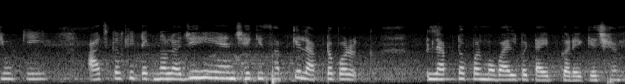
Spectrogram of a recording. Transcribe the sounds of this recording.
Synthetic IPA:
kjũki | ad͡ʒkəlkeʈeknɔlɔd͡ʒiɦĩent͡ʃʰɛkisəbʱkelɛp̚ʈɔpɾ | lɛpʈɔpːəɾmobailpeʈaip̚kəɾeket͡ʃʰɛ

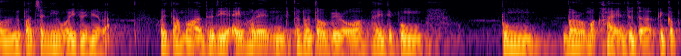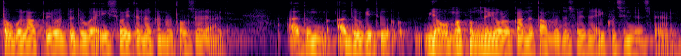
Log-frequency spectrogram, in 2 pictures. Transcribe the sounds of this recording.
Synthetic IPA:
olupat͡ʃɐniojdojneba̰ | hojtamoɐdudiʔɐjɦɔɾenkɐnotawbiɾoɦajdipuŋ | puŋbɐɾomɐkʰajɐdudɐpikɐp̚tawbɐlak̚piɾoɐduduɡɐɐ̰jsojdɐnɐkɐnotawzɐɾa̰ɡi | ɐ̰dumɐ̰duɡidujawmɐpʰɐmnɐjawɾɐkandɐtamɐdɐsojdɐnɐ̰jkʰusinːɐzɐ̰ɾa̰ɡi

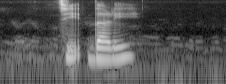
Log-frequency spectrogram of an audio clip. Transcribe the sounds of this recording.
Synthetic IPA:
d͡ʒḭʔd̪aɽi

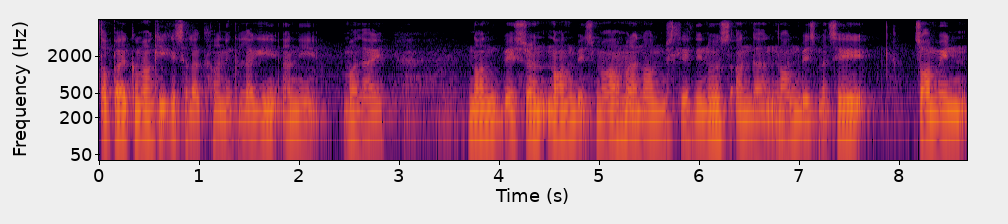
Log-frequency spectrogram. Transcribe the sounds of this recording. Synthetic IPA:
t̪ʌpaĩkomakeket͡sʰʌlakʰanʌkolaɡiʔʌni | mʌlaj | nʌnbesrʌnʌnbesmaːmalajnʌnbislesd̪inosʌ̰nd̪anʌnbesmat͡sʌ̃ | t͡sʌmin

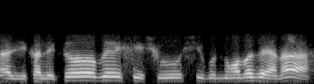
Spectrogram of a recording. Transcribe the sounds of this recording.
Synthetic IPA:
azikʰalek̚t̪ɔbesesusiɡunuŋabazajana

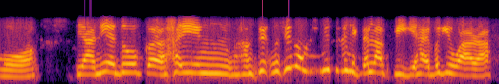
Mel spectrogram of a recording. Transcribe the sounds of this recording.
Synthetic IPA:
o | janiɐdukhɐjeŋɦaŋsit̚ŋɐsinoŋnimisidɐɦek̚tɐlak̚piɡeɦajbɐɡiwaɾa

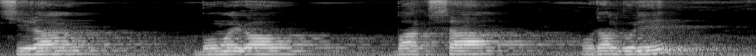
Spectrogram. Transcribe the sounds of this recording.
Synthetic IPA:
siɾaŋ | bɔŋajɡaw | baksa | ɔdalɡuɾi

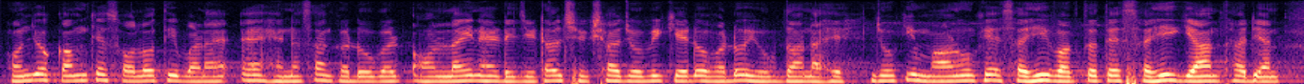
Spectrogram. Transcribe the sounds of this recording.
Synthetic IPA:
ɦʊnɪ̃d͡ʑokɐmkʰeːsɔːlot̪ʰiɓɐɽ̃aːẽʔɛ̃ːɦɪnə̆sãɡɐɗoɡɐɗɔːnlaːɪnɛ̃ːɖɪd͡ʑɪʈəlʃɪkʃad͡ʑoːbɪkeːɗoʋɐɗojoːɡd̪aːnaːɦed͡ʑoːkimaːɳ̤ũkʰeːsɐɦiʋɐkt̪t̪esɐɦiɡjaːnt̪ʰaɗijənɪ̆

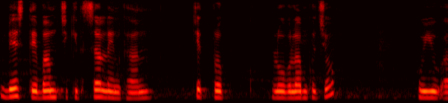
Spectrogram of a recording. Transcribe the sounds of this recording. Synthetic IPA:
best̪ebamt͡ʃikit̪salenkʰan | t͡ʃet̪̚pɾɔp̚ | lɔbɔlamkʰut͡ʃɔ | hujuʔa

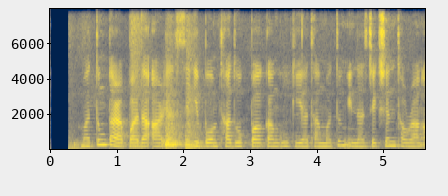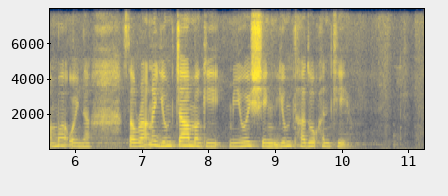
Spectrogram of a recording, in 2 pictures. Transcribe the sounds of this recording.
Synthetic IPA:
mɐtuŋtaɾak̚padɐʔaɾelsiɡibomtʰadok̚pɐkaŋɡukijatʰaŋmɐtuŋḭnːɐt͡ʃek̚sɐntʰɐwɾaŋʔɐ̰mɐʔojnɐsɐwɾak̚nɐjumt͡ʃamɐɡimiojsiŋjumtʰadok̚hɐnkʰi

